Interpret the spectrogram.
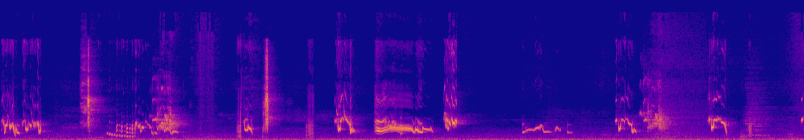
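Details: Cheerful budgerigar chatter, quick strings of sliding chirps and harsher squawky notes packed closely together, a louder buzzy burst midway, then scattered short tweets, over a steady low hum.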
